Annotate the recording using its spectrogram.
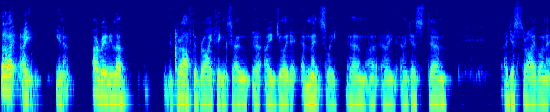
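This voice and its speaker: Somewhat breathy, dark and mellow speech at a fairly slow pace, with long, frequent pauses and ordinary pitch variation. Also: man, fairly low pitch for a man. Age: 80s+. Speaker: novelist. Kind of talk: interview. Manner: halting.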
